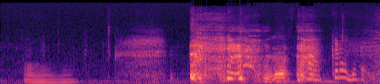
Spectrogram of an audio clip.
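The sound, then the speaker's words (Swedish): A short voiced throat sound, then a breathy, noisy cough, followed right away by a person talking. “Först ska jag hosta så kan jag säga … där.”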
